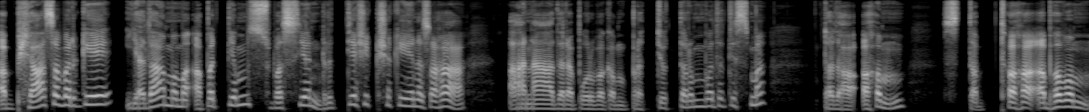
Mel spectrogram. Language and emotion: Sanskrit, surprised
